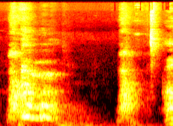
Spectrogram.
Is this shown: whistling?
no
